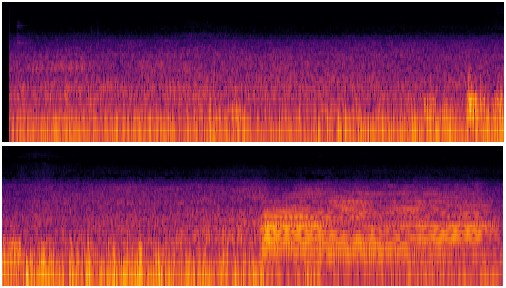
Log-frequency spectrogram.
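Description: Approaching freight train led by two CSX GE diesel locomotives, a steady low rumble, then the lead locomotive's air horn sounding one long chord about three-quarters of the way in, held for over two seconds.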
